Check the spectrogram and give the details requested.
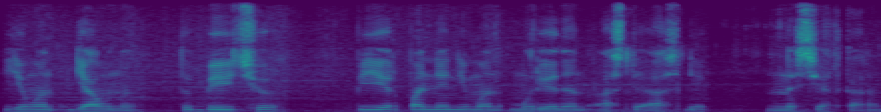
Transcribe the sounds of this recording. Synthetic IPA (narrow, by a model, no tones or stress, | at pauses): jiʋanɡʱʲjawnət̪əbejt͡ɕʰə | pijeɾpanːjanimanmuɾjed̪ənaslḛʔaslʲe | nəsjat̪ʰkaɾə̰ɳ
